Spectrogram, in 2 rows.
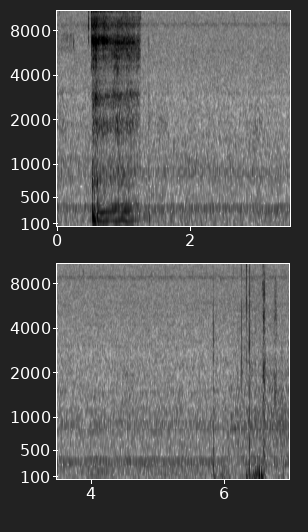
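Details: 12-year-old Dachshund-Yorkie mix in deep sleep on owner's hip gives one loud buzzing snore, a short quiet pause, then a fainter snort; snoring.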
